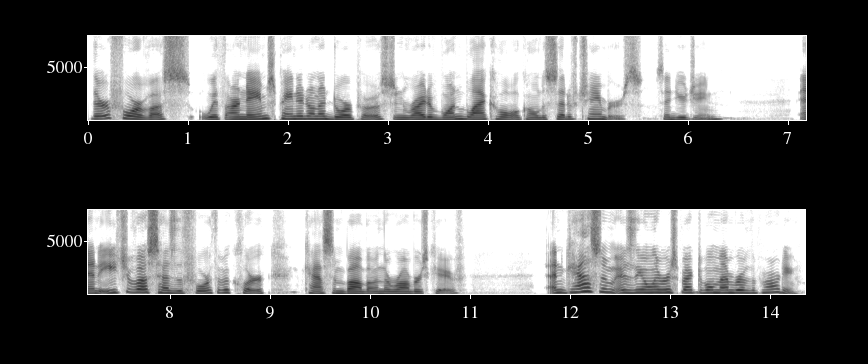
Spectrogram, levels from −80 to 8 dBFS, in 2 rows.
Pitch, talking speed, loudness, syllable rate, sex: 215 Hz, 210 wpm, -18 LUFS, 5.9 syllables/s, female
